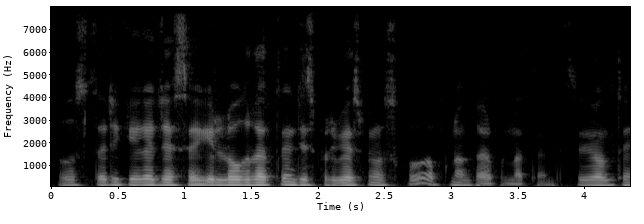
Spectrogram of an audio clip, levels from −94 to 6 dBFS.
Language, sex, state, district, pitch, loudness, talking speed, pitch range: Hindi, male, Bihar, Jahanabad, 125 Hz, -40 LUFS, 205 wpm, 120-130 Hz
